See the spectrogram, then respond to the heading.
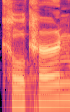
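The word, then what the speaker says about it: Kilchurn: image it is I'm not sure how to pronounce uh Scottish here uh Kern Castle okay that's it uh k i l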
